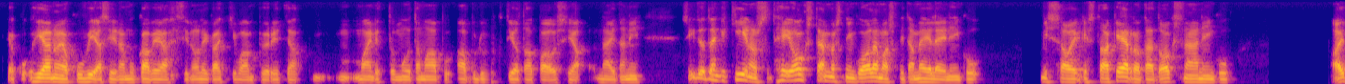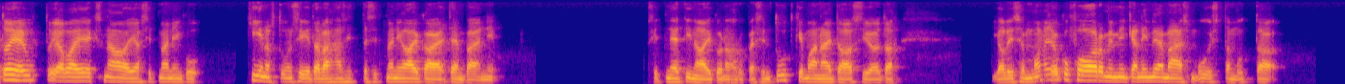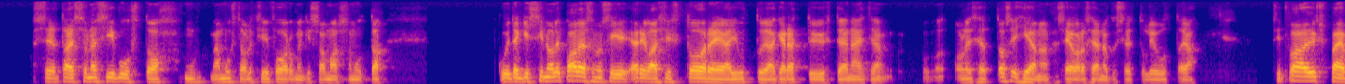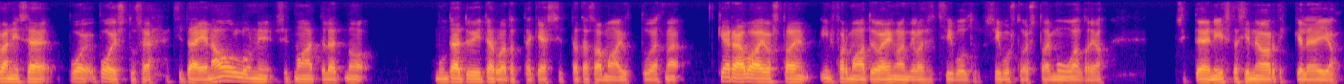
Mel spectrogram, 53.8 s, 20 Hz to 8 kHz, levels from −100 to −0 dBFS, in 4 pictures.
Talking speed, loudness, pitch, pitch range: 165 wpm, -23 LUFS, 110 Hz, 100-125 Hz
